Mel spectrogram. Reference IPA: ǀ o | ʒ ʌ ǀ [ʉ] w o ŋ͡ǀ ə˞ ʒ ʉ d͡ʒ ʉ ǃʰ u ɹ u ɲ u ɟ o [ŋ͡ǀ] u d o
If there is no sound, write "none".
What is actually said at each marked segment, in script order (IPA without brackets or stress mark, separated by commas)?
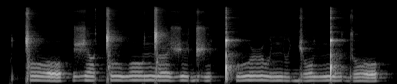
u, ŋ͡ǃ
